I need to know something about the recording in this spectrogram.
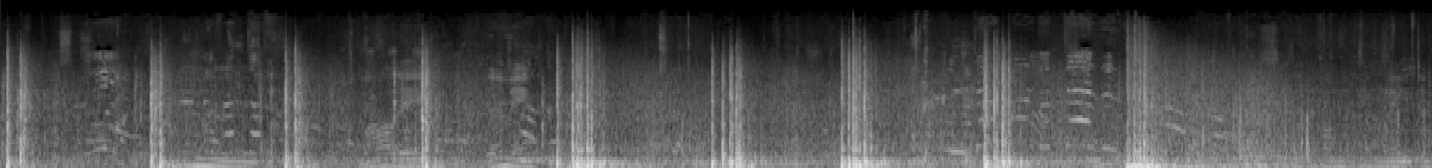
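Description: Firework rockets whistle as they rise.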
